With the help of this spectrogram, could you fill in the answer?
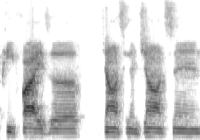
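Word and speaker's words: Pfizer: The exports valued at around 10 billion accounting for 11% of US pharmaceutical exports and that's companies like P FISA Johnson and Johnson. The P is silent.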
